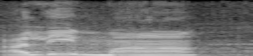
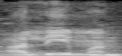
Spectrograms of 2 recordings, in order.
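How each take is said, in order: First: The word ends with a long a vowel. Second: The word ends with an n sound. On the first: The reader stops at the end of the verse. "एक जबर पढ़ेंगे" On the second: The reading continues without a stop. "दो जबर अलीमन"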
